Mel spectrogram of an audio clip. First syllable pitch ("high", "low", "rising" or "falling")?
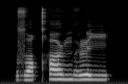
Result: low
